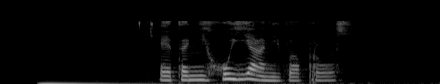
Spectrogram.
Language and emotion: Russian, angry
